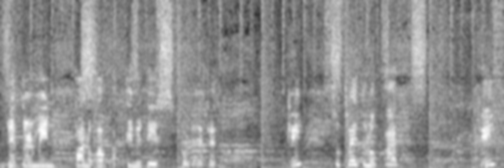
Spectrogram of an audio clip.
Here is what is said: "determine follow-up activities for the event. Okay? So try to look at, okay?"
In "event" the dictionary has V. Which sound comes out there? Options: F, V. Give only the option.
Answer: F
